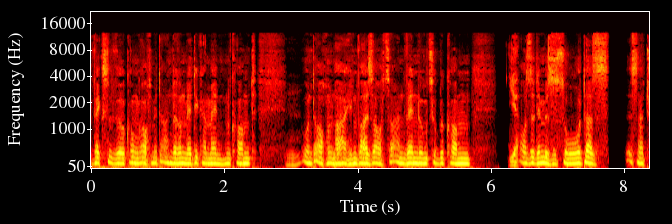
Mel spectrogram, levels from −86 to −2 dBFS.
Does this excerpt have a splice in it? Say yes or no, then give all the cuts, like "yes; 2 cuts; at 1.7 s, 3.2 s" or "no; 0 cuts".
no; 0 cuts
